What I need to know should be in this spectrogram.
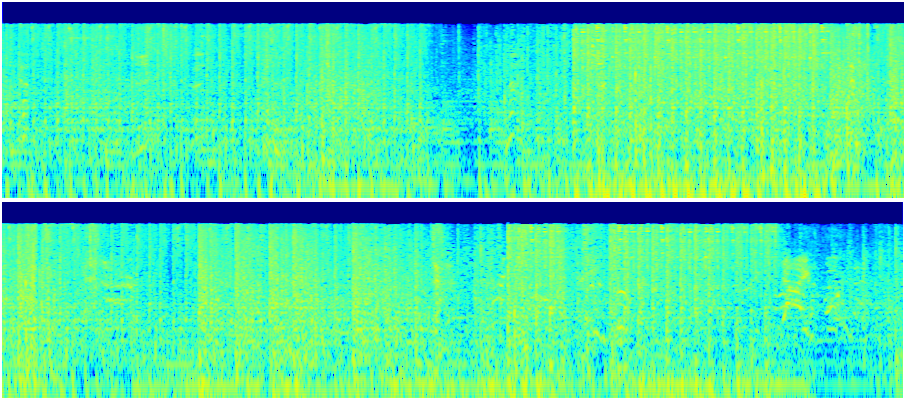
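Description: Rapid gunfire crackles and bangs in quick bursts.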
